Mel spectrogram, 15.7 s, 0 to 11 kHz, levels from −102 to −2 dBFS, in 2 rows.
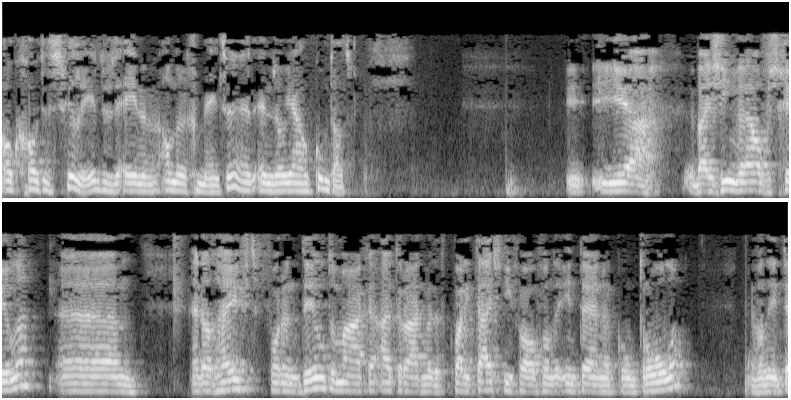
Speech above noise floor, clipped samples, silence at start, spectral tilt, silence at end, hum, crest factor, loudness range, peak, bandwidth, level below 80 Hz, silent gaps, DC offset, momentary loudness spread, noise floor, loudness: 38 dB; under 0.1%; 0 s; -5.5 dB/octave; 0 s; none; 16 dB; 4 LU; 0 dBFS; 6.6 kHz; -54 dBFS; none; under 0.1%; 13 LU; -53 dBFS; -15 LUFS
